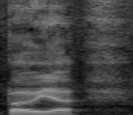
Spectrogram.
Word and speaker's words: bowyer: excellent right thank you thank you jacob for confirming that my pronunciation of bowya is perfectly reasonable just as my um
